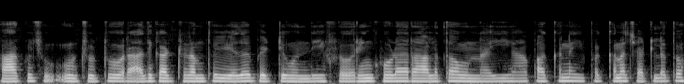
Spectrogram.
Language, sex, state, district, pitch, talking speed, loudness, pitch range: Telugu, male, Andhra Pradesh, Krishna, 145 Hz, 175 wpm, -17 LUFS, 140-150 Hz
